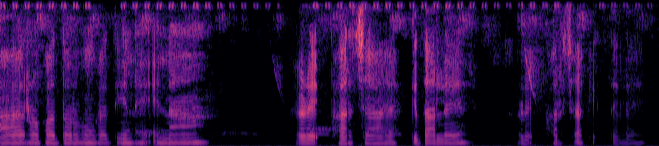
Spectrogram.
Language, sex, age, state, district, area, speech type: Santali, female, 30-45, West Bengal, Bankura, rural, spontaneous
